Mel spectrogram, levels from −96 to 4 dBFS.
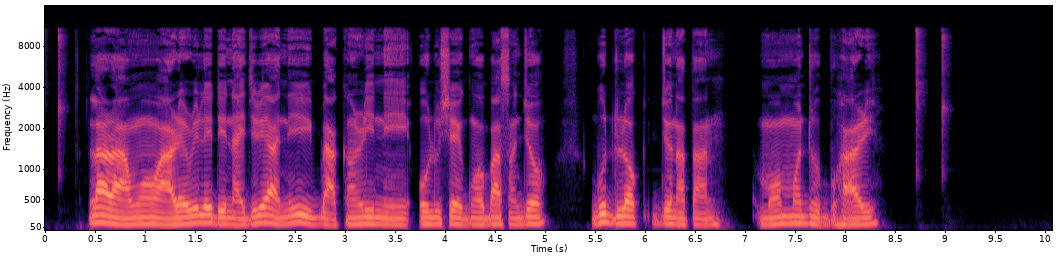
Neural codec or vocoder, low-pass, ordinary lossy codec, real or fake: none; 10.8 kHz; none; real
